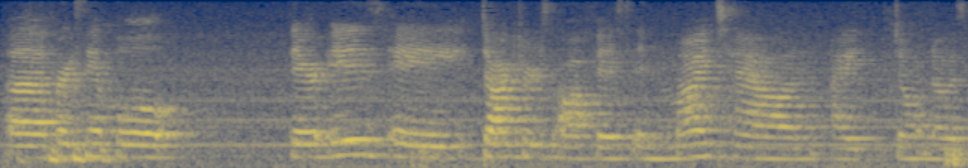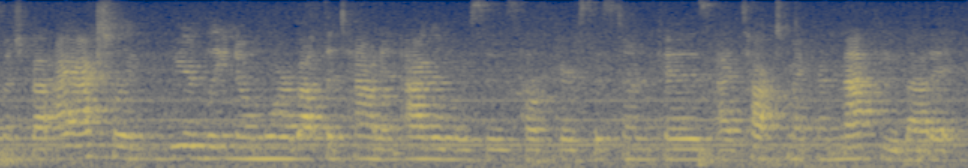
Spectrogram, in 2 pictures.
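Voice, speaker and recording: A woman's voice: mid-range voice, little pitch movement, moderate pace. Young woman, chatty, laughs a lot, distant mic, very echoey room, noisy background. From United States. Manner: chatty, laughs often, lots of fillers. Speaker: Peace Corps volunteer answering questions. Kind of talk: casual Q&A chat.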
